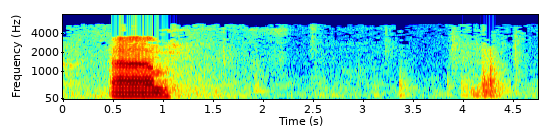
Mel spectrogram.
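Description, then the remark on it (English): Chairs are turned around by a group: one scrapes loudly across the floor with a short, squealing drag, then fainter bumps and shuffles follow as furniture is shifted, with soft voices murmuring in the background. “You guys can kind of turn the chairs around if you want.”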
